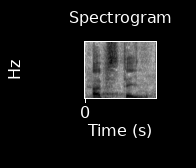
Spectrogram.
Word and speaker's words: Abstain: Donc maintenant, le S est devant le T. Donc on dit Abstain.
